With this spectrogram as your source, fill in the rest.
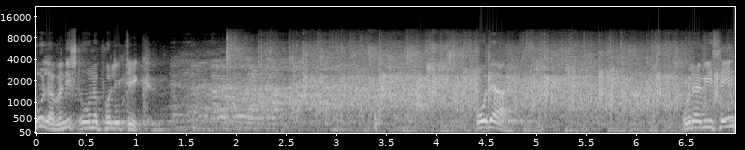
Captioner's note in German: Heiterkeit und Beifall bei der SPD und der LINKEN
